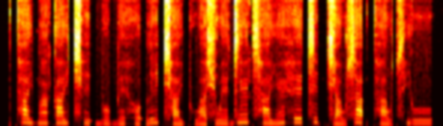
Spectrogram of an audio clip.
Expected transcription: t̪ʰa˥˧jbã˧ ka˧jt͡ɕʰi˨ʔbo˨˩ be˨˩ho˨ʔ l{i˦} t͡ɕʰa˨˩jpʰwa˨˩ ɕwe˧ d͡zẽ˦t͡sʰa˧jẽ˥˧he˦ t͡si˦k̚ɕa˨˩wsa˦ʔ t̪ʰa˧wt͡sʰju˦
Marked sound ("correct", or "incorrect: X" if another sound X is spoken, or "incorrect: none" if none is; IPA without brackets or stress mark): correct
